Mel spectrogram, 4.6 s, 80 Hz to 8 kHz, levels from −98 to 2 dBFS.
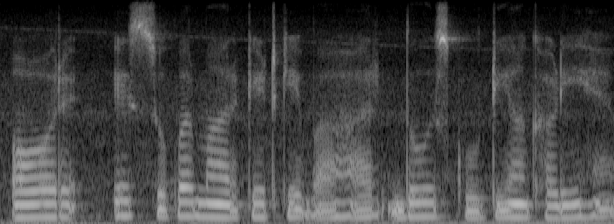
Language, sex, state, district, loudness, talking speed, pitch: Hindi, female, Uttar Pradesh, Muzaffarnagar, -35 LUFS, 130 wpm, 165 Hz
